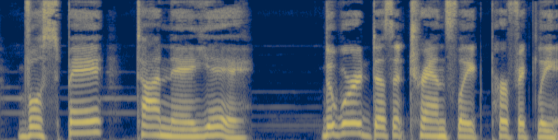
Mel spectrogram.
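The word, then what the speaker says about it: воспитание: To understand why many Russian children develop healthier eating habits, you first have to understand a Russian parenting concept called vospitaniye. Pronounced vos pe ta ni ye.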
